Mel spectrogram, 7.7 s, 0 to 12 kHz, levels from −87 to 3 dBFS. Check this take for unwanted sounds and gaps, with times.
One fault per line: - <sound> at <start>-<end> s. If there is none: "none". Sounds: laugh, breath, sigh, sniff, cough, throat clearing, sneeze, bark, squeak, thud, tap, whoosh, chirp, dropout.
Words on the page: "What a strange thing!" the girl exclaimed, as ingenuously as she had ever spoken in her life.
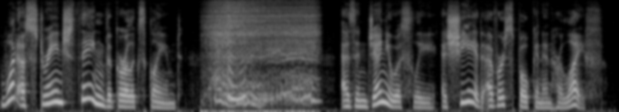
- breath at 2.5-4.1 s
